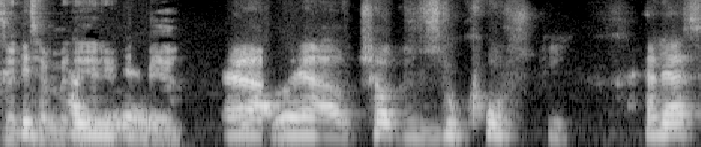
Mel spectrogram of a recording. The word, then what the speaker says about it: Zukowski: So it's not Zukowski, it's Zukowski. And I like that, Zukowski, because it sounds, you know, sounds tougher. Zukowski. Intimidating. It sounds intimidating. Yeah, we have Chuck Zukowski.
